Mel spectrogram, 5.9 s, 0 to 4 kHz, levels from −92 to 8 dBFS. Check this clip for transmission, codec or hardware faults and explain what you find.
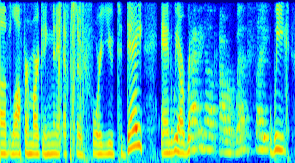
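Two faults stand out. The audio also arrives through a telephone-band call path with nothing above 4 kHz, which fits G.711 mu-law coding.

Cable scratch noise runs from 1.10 to 1.70 s. Dense, uneven crackle sits over the speech, only a little quieter than the speech itself. It sounds like scratching and rustling. The likely cause is a worn cable, connector or control being moved. Each small shift changes the contact resistance quickly, and those rapid jumps turn into bursts of noise.

A switch to a distant microphone occurs from 3.79 to 5.38 s. The speech suddenly turns roomy and hollow, and the bass thins. The level drops by around 10 dB. Room noise rises to roughly 30 dB below the speech. The return to the close sound is just as abrupt. The likely explanation is that the close microphone's feed dropped out, and a microphone further from the talker took over.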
